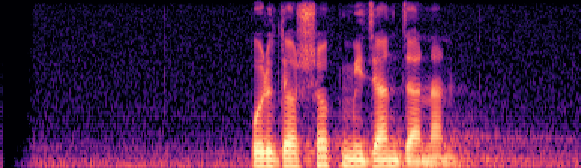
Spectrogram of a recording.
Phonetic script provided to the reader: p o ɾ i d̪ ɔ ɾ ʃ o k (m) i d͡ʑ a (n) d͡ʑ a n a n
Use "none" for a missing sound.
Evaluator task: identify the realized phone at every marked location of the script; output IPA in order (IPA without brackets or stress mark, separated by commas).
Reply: m, n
